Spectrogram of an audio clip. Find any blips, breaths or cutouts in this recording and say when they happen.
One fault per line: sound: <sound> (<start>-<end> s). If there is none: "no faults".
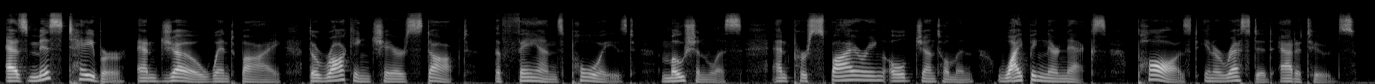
no faults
